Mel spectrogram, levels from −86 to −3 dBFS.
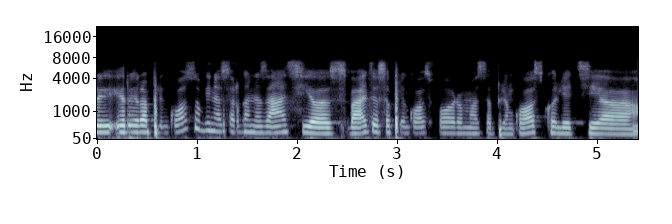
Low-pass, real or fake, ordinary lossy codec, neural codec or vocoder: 7.2 kHz; fake; Opus, 24 kbps; codec, 16 kHz, 6 kbps, DAC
